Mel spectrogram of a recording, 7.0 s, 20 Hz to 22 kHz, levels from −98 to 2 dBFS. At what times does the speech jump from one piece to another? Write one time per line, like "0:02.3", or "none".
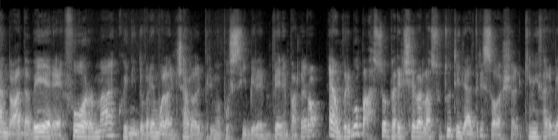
0:04.1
